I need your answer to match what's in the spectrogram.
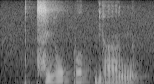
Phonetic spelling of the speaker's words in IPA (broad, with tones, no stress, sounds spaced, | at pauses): t͡s iː˨ w p ʊ˨˥ k̚ j ɐ˨˩ n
